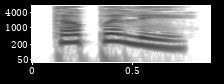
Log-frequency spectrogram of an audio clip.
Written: ತಿಪ್ಪಲಿ

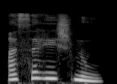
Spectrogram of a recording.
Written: ಅಸಹಿಷ್ಣು

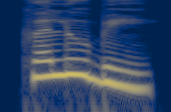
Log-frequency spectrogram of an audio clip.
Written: ಕಲುಬಿ

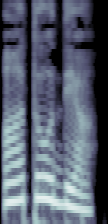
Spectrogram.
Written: ಆತಿಥೇಯಿ

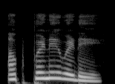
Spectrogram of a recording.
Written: ಅಪ್ಪಣೆವಡೆ

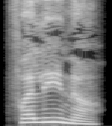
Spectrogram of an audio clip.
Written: ಫಲಿನಿ

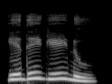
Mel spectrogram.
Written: ಎದೆಗೂಡು

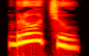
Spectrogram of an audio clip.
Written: ಭರ್ಚಿ

